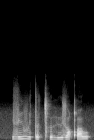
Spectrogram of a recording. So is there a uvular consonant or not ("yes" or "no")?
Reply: yes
